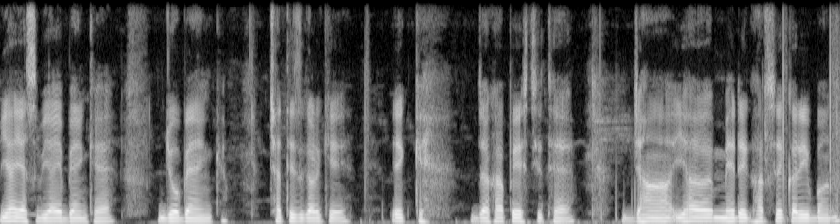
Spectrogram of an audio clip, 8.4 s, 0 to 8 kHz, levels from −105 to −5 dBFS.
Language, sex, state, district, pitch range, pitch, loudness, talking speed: Hindi, male, Chhattisgarh, Kabirdham, 115-125 Hz, 120 Hz, -17 LUFS, 155 wpm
